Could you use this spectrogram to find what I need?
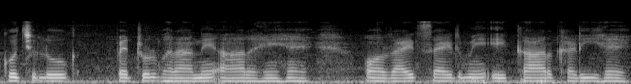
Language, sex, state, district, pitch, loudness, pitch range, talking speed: Hindi, female, Bihar, West Champaran, 150 Hz, -17 LUFS, 150-155 Hz, 140 wpm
